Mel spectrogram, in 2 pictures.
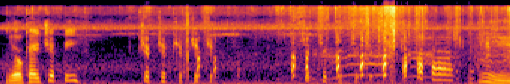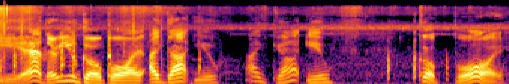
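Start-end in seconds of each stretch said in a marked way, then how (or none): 1.4-5.3 very high, soft chip-chip calling; high soft chicken-calling chant. Real, not acted. Calling the rooster by name. 5.3-10.2 louder, higher praise to a rooster; loud cheerful pet praise; praising a pet. Real, not acted.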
